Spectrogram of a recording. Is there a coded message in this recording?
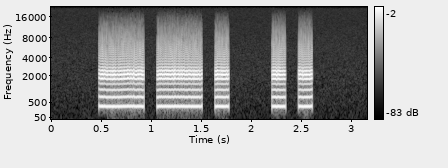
Yes: Morse code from 0.4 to 2.7 s, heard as a buzzer, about 9 wpm. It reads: GI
